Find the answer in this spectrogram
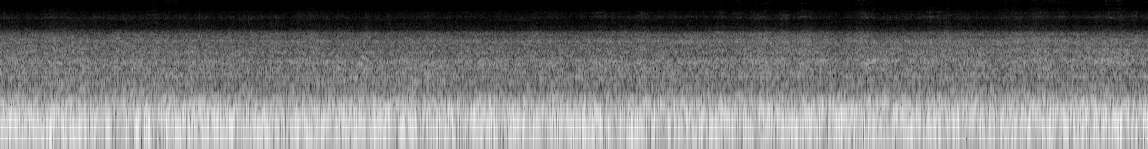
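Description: Empty flat freight wagons rolling past on the track: a steady, deep rumble of wheels on rail.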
